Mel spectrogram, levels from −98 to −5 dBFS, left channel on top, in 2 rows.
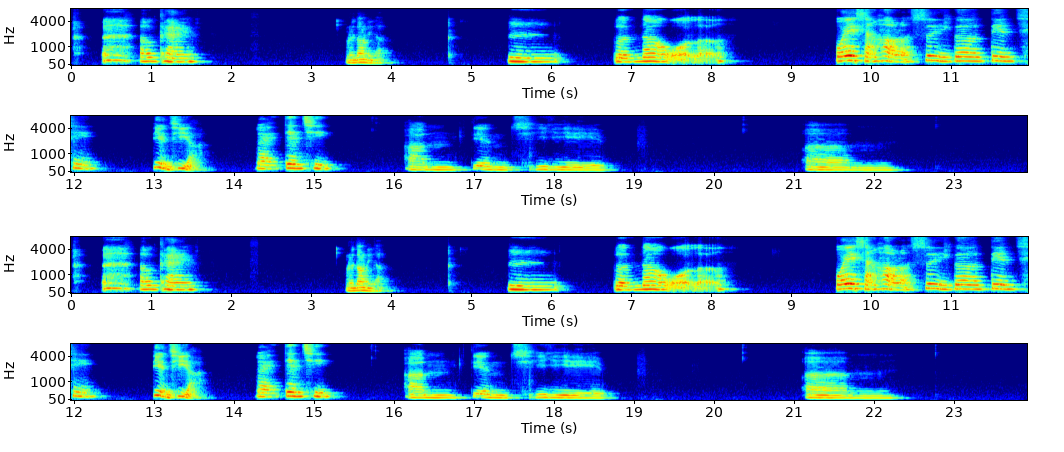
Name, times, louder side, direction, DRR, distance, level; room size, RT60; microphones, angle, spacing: voice 1, 0.4-1.6 5.5-6.1 6.8-8.2 9.6-12.3 14.3-15.2, equal, 5° right, 0.4 m, -26 dB
voice 2, 3.4-3.9 13.0-13.6 16.1-18.6 21.1-22.3, right 2 dB, 55° right, 0.7 m, -31 dB
6.8 x 2.5 x 2.6 m
head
